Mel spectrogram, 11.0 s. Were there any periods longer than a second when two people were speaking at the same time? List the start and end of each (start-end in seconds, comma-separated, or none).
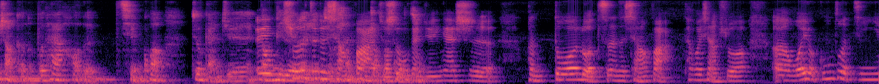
3.3-5.3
